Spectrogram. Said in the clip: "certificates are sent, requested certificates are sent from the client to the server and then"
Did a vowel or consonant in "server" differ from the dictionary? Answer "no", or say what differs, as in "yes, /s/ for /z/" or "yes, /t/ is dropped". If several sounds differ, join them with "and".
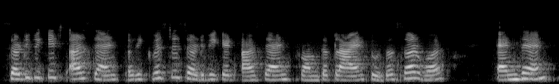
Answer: no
